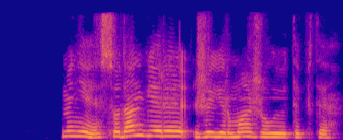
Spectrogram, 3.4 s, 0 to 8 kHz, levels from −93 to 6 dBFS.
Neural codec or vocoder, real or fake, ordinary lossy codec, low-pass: none; real; AAC, 32 kbps; 7.2 kHz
